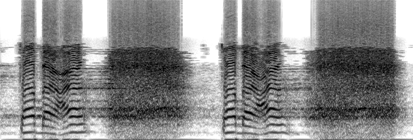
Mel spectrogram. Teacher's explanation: تا کو پر پڑھیں گے اور عین کو درمیان حلق سے ادا کریں گے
